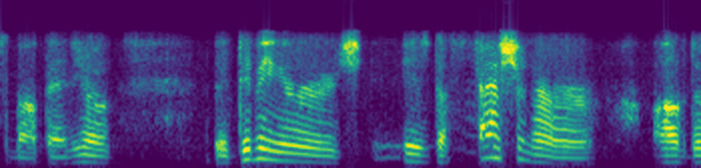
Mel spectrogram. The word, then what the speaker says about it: Demiurge: How did you pronounce it? Demiurge.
